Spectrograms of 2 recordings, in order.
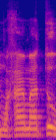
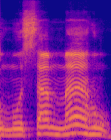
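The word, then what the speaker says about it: مسماه: Musammahu. Musammahu mutlaqan bila khairil takallumi awil khitabi awil khaybati. Okey. Betulkan tadi. Bukan Muhammadu. Musammahu. Sim mim. Musamma.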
